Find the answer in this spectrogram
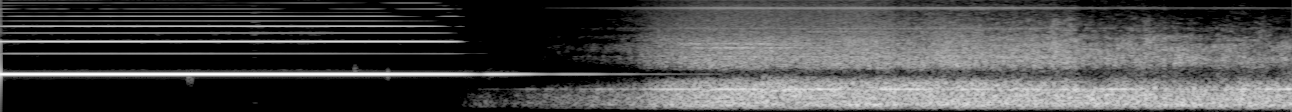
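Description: Loud steady high-pitched whistle of sound-system microphone feedback, one held tone that breaks in on the talk and fades out after about two and a half seconds. After it, a steady rushing noise with a faint low hum.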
